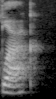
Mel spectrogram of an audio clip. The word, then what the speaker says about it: 6LACK: Basically, one of my favorite artists, Black, um, you might see his name written as Six, written as Six Lack, um, but it's pronounced Black.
